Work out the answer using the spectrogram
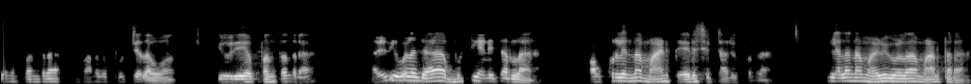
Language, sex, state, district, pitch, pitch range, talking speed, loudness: Kannada, male, Karnataka, Bijapur, 130 Hz, 115-145 Hz, 125 wpm, -16 LUFS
